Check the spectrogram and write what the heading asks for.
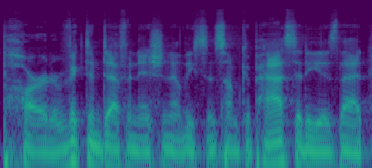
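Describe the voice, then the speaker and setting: A man's voice: rumbling low, steady tone, quick pace, fairly bright tone. A man hosting a podcast in natural unscripted talk, explaining ideas in a conversational, rambling way with acted-out example remarks. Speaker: podcast host.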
